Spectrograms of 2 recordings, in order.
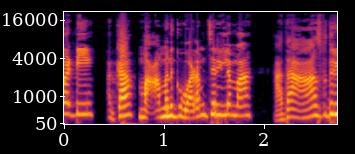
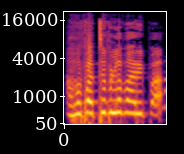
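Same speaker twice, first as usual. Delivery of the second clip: higher-pitched, weepy grandmother's plea; tearful pleading; 4 semitones higher than usual. Acted. Grandmother entrusting her granddaughter to the young husband, tearfully pleading. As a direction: plead through tears, pausing between phrases. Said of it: "அழாதுங்க பாட்டி".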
